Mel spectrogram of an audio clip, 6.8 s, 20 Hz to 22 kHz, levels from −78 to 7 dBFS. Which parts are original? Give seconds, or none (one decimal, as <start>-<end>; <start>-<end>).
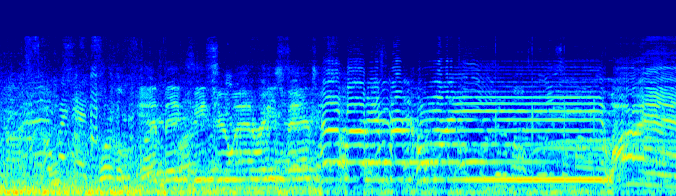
0.0-2.4; 3.6-6.8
